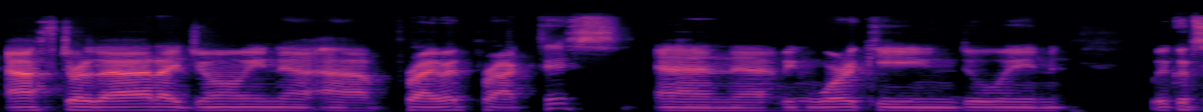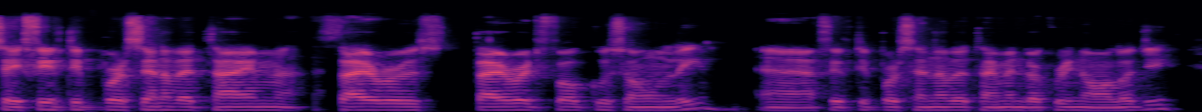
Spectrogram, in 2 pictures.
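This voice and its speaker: A man from Ecuador, a Spanish speaker, answering interview questions as a doctor, halting with many fillers and restarts. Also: fairly low pitch, flat delivery, fairly bright tone. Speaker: endocrinologist guest.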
